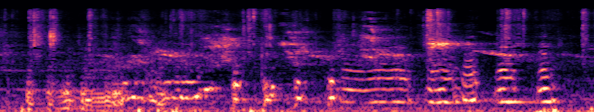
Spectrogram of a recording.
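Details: Young roosters playing on a roof, giving drawn-out, strained crowing notes with stacked harmonics, several rising and falling tones strung together over a steady noisy background.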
